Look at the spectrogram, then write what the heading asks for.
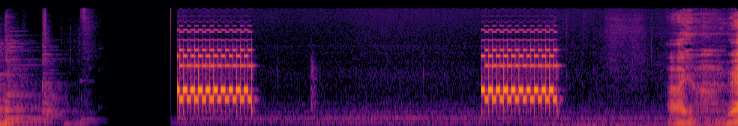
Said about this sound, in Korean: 아무도 전화를 안 받아.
